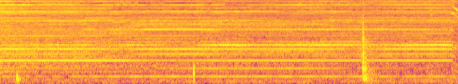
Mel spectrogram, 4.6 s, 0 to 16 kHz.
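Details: Readytosky 1804 quadcopter motor on a vibration test after calibration: a thin, steady high whine with a rough buzzy edge and a few clicks. Worn bearing shaking the motor; magnets reportedly come loose from vibration.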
